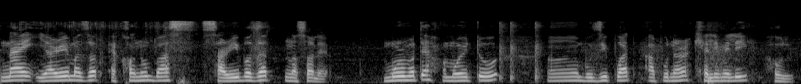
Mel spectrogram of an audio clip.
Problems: constant background noise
